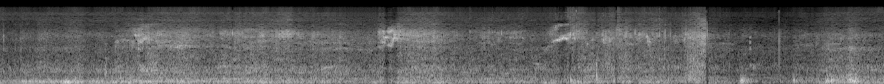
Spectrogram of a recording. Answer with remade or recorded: remade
